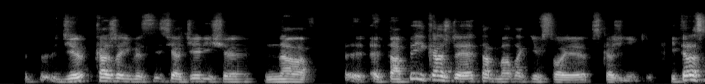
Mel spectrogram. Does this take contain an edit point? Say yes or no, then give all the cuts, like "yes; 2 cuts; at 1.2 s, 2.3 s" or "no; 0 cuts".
yes; 1 cut; at 2.6 s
